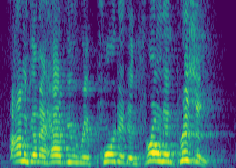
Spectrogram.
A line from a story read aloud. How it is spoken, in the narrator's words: she yelled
